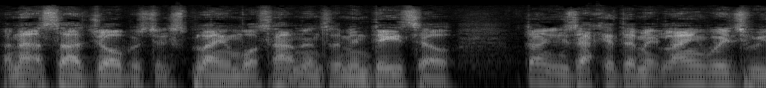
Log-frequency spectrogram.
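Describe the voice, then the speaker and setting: A man with a South London accent, medium in pitch and bright, sharp in tone. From South London, then Ireland as teenager. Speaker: political educator. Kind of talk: panel interview. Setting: studio in a bar, live broadcast. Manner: animated.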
